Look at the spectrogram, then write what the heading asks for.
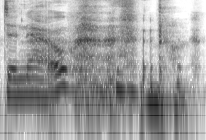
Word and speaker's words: Darnold: No, your guy is Sam Darnold. Darnold. Like Darnold. the easiest name to pronounce, and you screw Darnold.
